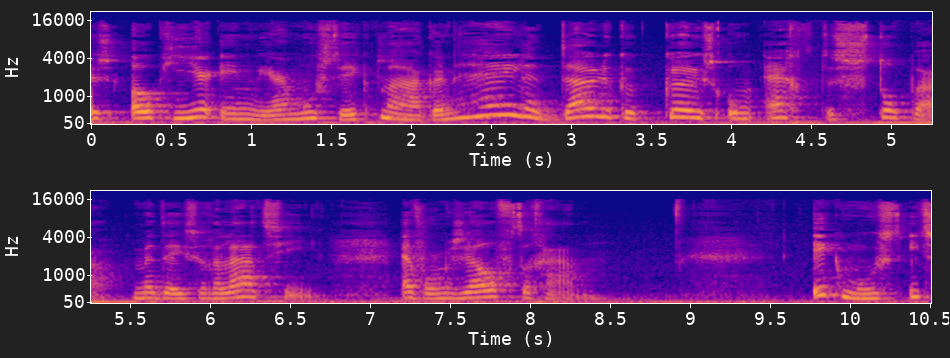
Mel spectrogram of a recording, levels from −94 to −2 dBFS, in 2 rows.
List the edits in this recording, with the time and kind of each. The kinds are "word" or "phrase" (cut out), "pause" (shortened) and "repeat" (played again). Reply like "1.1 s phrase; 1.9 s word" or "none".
1.8 s phrase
